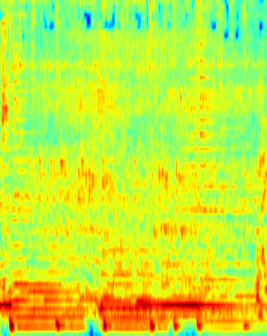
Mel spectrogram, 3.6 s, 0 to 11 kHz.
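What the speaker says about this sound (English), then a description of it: "Not bad for a tractor that's sat for 35 years and never turned a wheel" An old tractor that sat unused for 35 years runs outdoors, its engine a steady low throbbing idle with a rough uneven beat, loud and close with no talking.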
